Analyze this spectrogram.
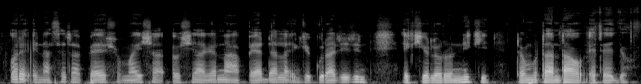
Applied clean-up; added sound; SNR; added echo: none; none; none; none.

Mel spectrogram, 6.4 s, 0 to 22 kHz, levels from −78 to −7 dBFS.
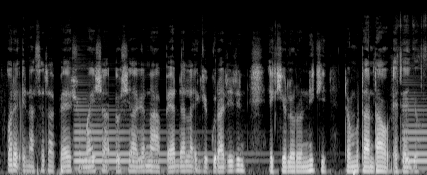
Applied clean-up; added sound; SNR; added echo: none; Acoustic guitar; 9 dB; none.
